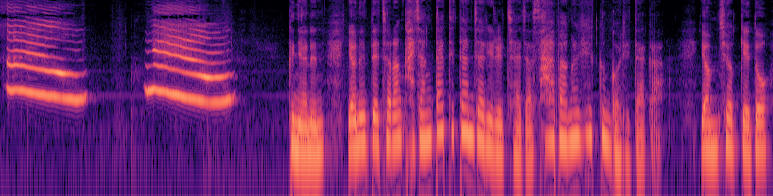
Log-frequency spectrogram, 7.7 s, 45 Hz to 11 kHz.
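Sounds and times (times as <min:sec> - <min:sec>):
cat meowing entering a barn: 0:00.0 - 0:02.4
speech: 0:02.9 - 0:07.7.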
